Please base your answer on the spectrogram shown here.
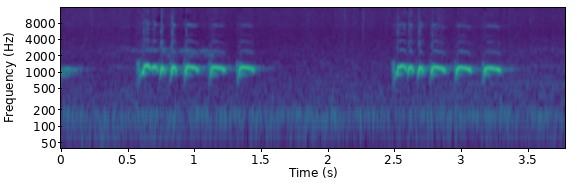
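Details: Local zebra dove singing as a lure to draw replies from other zebra doves: two bursts of about five quick, rolling cooing notes, each burst lasting under a second, separated by a short pause.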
